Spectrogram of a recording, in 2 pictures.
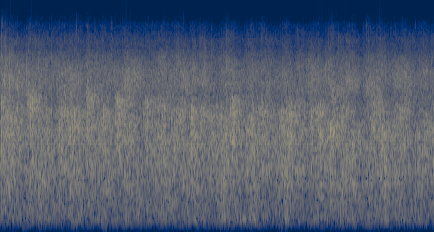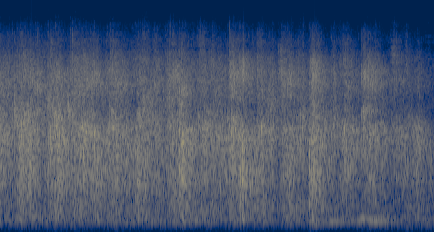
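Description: Audience applause welcoming a group of women to the stage at a morning event: steady, loud, dense clapping that holds an even level throughout, with no talk over it.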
